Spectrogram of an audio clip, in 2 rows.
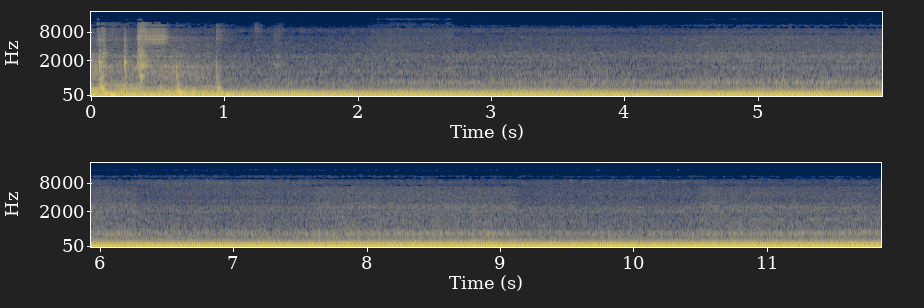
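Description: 2013 Chevrolet Corvette Grand Sport's 6.2-litre LS3 V8 idling steadily, heard from inside the cabin.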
